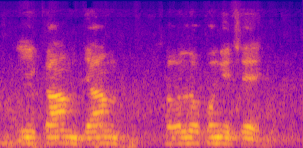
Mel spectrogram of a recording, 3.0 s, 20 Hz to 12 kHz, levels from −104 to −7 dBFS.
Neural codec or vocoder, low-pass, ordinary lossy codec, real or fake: none; 10.8 kHz; Opus, 16 kbps; real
